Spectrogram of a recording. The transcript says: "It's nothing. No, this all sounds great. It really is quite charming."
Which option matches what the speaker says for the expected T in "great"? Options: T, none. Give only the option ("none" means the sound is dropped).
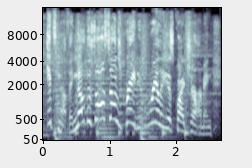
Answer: T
